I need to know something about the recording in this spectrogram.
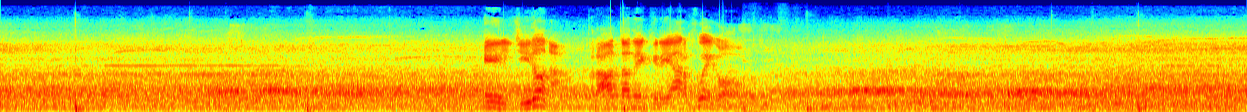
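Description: A large stadium crowd roars steadily in the background.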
